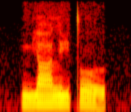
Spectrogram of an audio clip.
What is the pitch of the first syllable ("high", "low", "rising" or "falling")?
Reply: high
